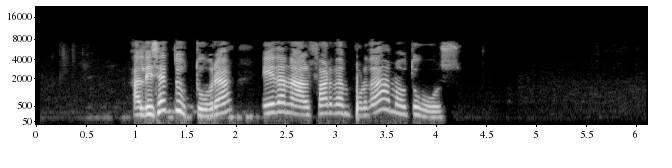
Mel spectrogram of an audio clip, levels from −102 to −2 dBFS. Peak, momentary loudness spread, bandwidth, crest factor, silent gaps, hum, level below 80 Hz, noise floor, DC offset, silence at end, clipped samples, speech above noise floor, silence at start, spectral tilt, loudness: -2 dBFS; 13 LU; 8 kHz; 18 dB; none; none; -66 dBFS; -82 dBFS; under 0.1%; 1.9 s; under 0.1%; 65 dB; 0.95 s; -2.5 dB/octave; -17 LUFS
